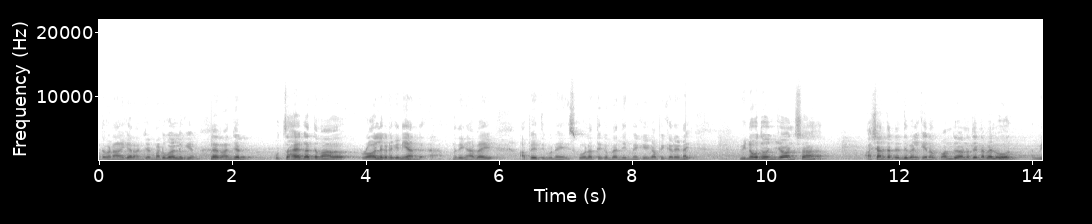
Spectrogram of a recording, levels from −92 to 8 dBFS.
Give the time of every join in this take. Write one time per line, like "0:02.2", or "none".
0:01.7
0:08.8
